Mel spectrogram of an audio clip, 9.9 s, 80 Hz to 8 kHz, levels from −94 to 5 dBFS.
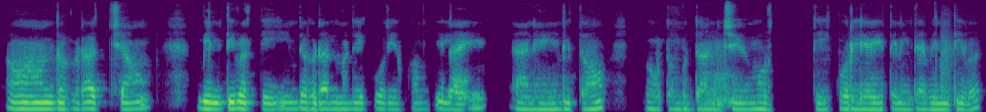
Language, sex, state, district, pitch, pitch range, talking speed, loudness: Marathi, female, Karnataka, Belgaum, 165 Hz, 160-170 Hz, 90 wpm, -23 LUFS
